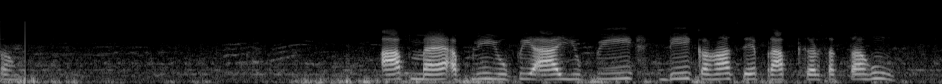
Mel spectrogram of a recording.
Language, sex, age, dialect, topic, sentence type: Hindi, female, 25-30, Marwari Dhudhari, banking, question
